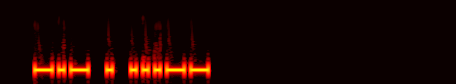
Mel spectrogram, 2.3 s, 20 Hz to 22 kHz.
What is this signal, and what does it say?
Morse code, heard as a keyed tone, about 40 wpm, 700 Hz. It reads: KE3
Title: USA Call Sign Prefixes - 40wpm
